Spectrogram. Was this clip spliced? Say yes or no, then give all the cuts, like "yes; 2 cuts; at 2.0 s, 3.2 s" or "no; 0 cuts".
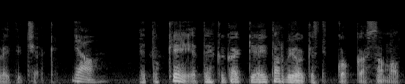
no; 0 cuts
